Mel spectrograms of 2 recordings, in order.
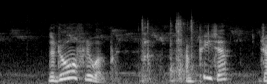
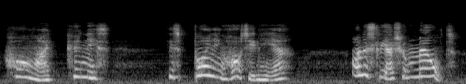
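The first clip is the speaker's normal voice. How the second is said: much higher dramatic complaint; young girl; 13 semitones higher, 4 dB louder than usual.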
